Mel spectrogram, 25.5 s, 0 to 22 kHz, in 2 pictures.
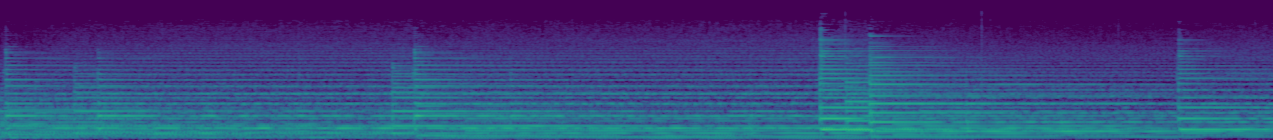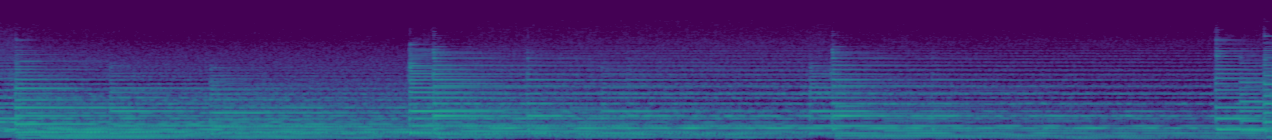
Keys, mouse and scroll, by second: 0.2 Return, 1.3-3.8 drag, 12.1 v, 13.4 ctrl+v, 13.5-16.4 ctrl+drag, 16.4 v, 16.6 click, 17.8 v, 18.1-18.7 scroll down 1, 18.7 click, 22.3-24.1 drag, 24.5-25.4 typing.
